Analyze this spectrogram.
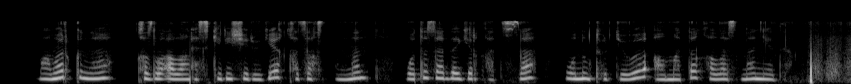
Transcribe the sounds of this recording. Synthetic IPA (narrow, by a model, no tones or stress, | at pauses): mɑməɾkʲʰʏnɪ | qʰəzəlˠɑlˠɑæskʲe̞ɾijʃeɾuɡʲe̞qʰɑzɑqst̪ɑnːɑn | wo̞t̪əzɑɾd̪ɑjɡʲeɾqʰɑt̪ə̥sɑ | wo̞nəɴt̪ʰʏɾd̪e̞wɪʔɑlˠmɑt̪əqʰɑlˠɑsənɑne̞d̪ɪ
